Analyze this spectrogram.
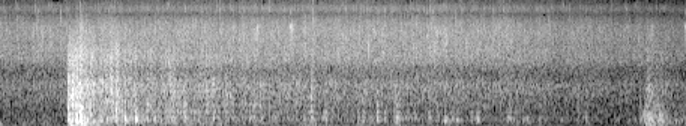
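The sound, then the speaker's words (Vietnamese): Heavy rain pours steadily while two cracks of thunder break through, a loud sharp clap near the start and a fainter one near the end, with the rumble fading into the constant hiss of rainfall. “Hôm nay thấy sấm giang chớp giật thì ai nấy đều quỳ cả xuống”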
